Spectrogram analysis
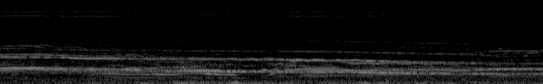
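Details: Chorus of jackal wails, several voices holding long quavering tones at different pitches that bend and slide against each other over a faint low rumble.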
